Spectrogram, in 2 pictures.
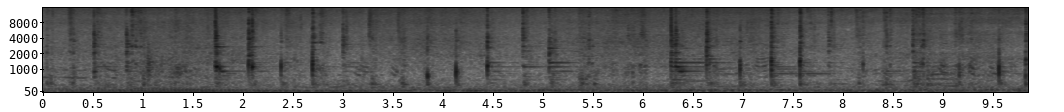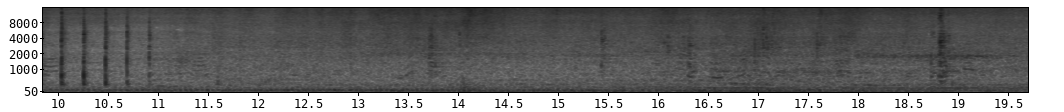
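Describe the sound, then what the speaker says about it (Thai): Holy basil pork being dry stir-fried without oil in a wok at a Khon Kaen market stall: rapid metallic scraping and clacking of the spatula in quick bursts over a steady sizzling, fiery roar. "ต้องคั่วให้แห้งก่อนเนาะ คั่วให้แห้งเสร็จแล้วก็เดี๋ยวก็ใส่เครื่องปรุงนะ"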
